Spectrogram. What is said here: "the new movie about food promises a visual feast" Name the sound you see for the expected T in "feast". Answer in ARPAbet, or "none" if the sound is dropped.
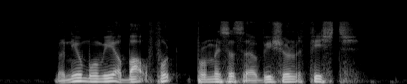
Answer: T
